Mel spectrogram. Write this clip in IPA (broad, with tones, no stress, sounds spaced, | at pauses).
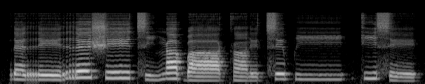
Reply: ɾ ɛ˨ r eː˨ r ɛ˦ ʃ eː˦ t͡s i˨ ŋ a˦ ɓ aː˨ k ã˨ ɾ ɪ˨ t͡s ɪ˦ p iː˦ | k i˦ s e˨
